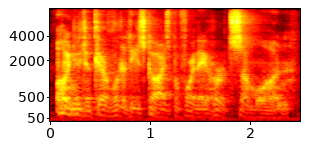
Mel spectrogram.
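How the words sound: It is said in a gruff, growly voice. The character is angry and corrupted. "he would like do this like Batman voice almost"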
